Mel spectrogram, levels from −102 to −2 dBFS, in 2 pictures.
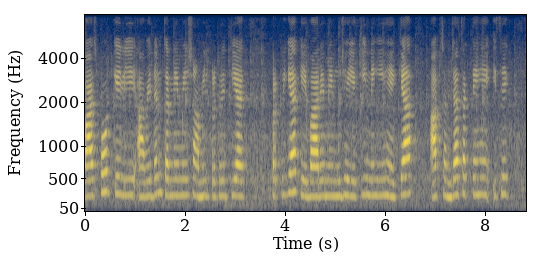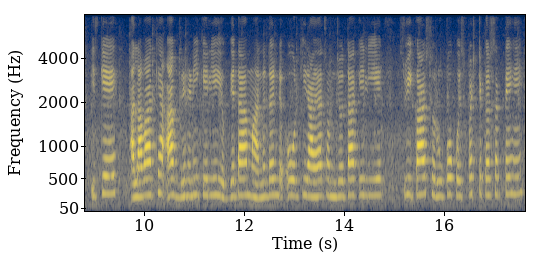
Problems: background sounds at intervals, echo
